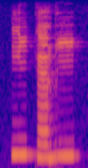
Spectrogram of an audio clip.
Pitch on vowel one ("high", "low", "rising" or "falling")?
high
